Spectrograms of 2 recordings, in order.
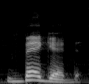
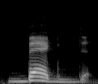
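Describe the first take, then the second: First: The ending is said as an extra syllable. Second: The ending is a plain D with no vowel. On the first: The speaker calls it wrong. "Es muy común decir begged... pero es incorrecto" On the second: The speaker calls it right. "Pronuncio la ed como una letra D y esta E prácticamente queda muda"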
